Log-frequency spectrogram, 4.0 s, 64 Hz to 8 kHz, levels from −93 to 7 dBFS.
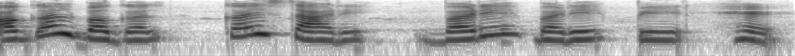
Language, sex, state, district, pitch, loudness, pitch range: Hindi, female, West Bengal, Alipurduar, 265 Hz, -20 LUFS, 255-300 Hz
